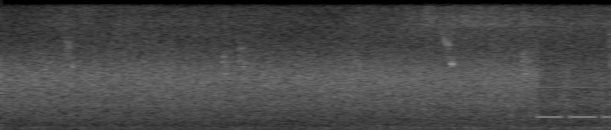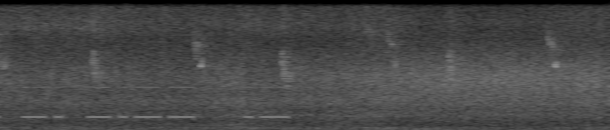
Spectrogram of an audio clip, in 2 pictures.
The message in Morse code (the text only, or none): GNY A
